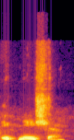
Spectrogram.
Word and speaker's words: Ignatia: Ignatia is a great one for, that's the right, am I saying it right? Yeah, Ignatia is great for grief if you are in deep grief.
